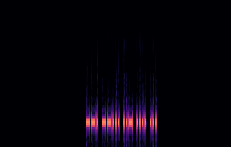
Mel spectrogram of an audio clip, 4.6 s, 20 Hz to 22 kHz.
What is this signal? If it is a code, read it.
Morse code, heard as a keyed tone, about 41 wpm, 700 Hz. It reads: G7UHS
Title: DXCC-100 Call Signs - 5 Characters - Repeated 3x - 45wpm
